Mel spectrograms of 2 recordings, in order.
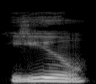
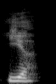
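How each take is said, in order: First: The vowel is a long oo sound. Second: The vowel is a weak schwa sound. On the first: "strong form, with a long oo sound" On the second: "even weaker with a schwa sound"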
